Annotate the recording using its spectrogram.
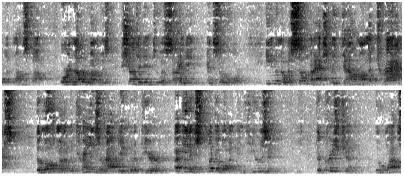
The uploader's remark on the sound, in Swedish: Inspelad i Betlehemskyrkan, Stockholm 2012-04-22.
